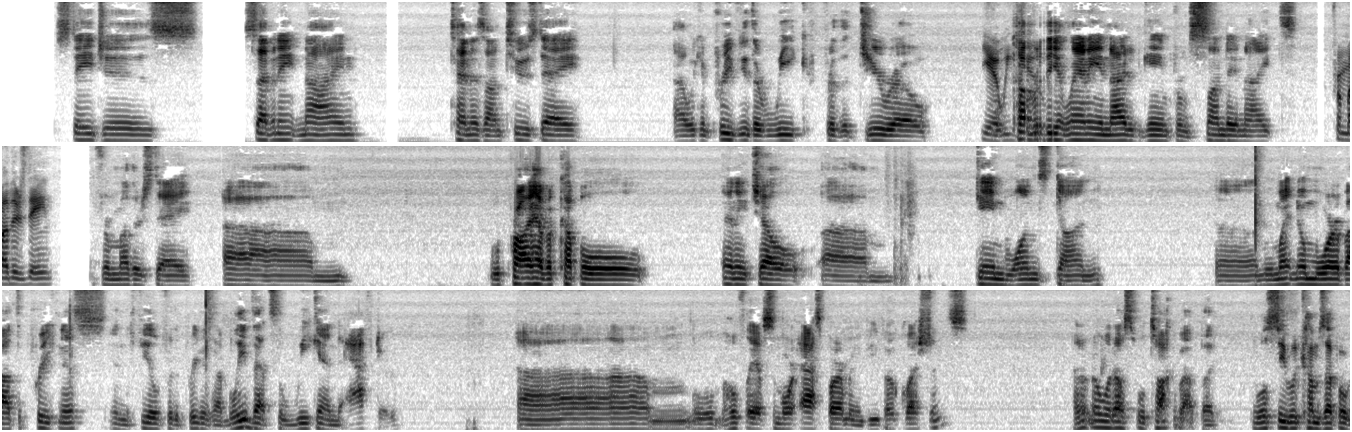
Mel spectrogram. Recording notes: record from differnet locations over Facetime.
